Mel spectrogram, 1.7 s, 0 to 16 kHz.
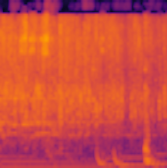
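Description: A steady wash of clapping hands celebrating a 33rd birthday, dense and fairly loud, continuing through the whole moment with a faint low hum and murmuring underneath and a sharper burst near the end.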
